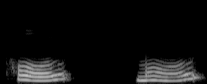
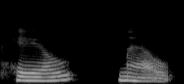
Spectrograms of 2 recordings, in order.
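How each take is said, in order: First: The vowels sound like the vowel in 'all'. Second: The vowels sound like the vowel in 'el'. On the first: The speaker calls it wrong. "Had to tell why it's Paul mall" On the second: The speaker calls it right. "but pale mel"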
